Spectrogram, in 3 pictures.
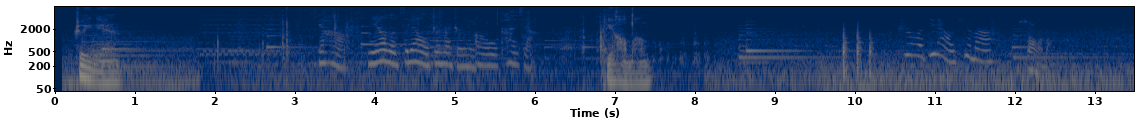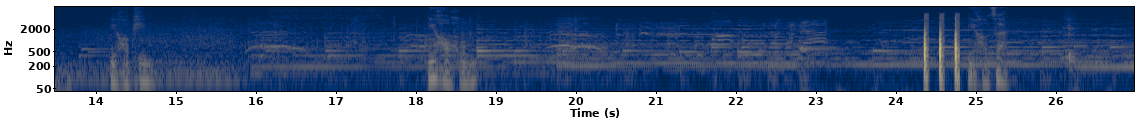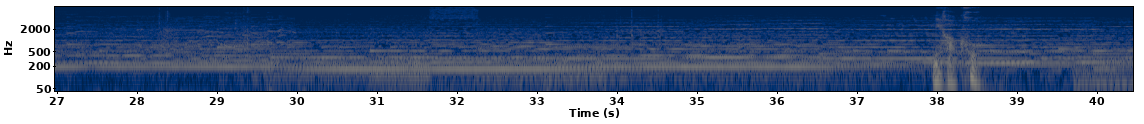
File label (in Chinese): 男 公益广告; 央视元旦; 你好2017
